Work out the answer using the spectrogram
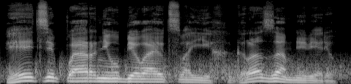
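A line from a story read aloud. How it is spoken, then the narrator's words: Joyful growl. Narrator (Russian): радостно прорычал Шрайвер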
